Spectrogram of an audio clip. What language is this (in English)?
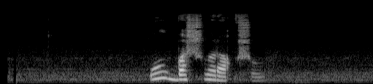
Bashkir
